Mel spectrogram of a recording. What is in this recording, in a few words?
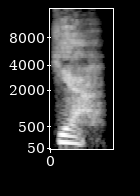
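"yeah" spoken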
